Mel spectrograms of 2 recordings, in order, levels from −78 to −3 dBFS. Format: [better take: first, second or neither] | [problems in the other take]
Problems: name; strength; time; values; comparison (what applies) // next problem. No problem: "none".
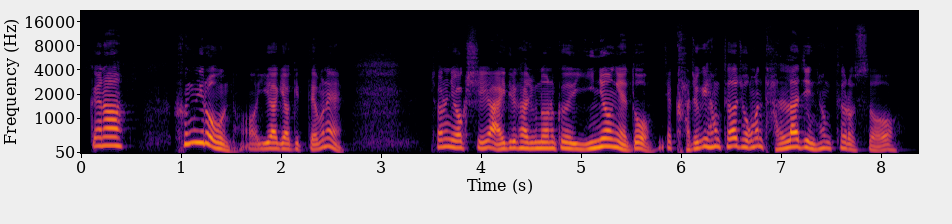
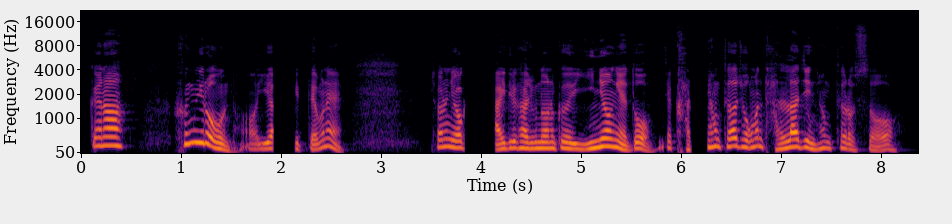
first | audio cutting out; at 2 s, at 4 s and at 6 s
